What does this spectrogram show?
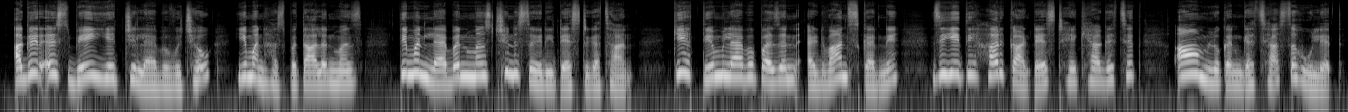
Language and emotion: Kashmiri, neutral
